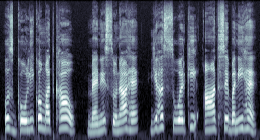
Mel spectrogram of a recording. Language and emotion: Hindi, disgusted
